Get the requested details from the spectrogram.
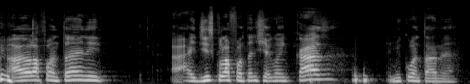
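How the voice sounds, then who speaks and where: Fast, high-voiced Carioca storyteller. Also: male voice. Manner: animated, acts out other people's lines, laughs often. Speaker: former music teacher and guest. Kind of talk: casual podcast storytelling.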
